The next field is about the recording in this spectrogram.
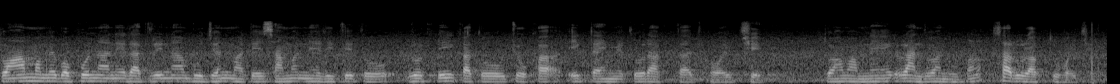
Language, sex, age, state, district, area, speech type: Gujarati, male, 18-30, Gujarat, Aravalli, urban, spontaneous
